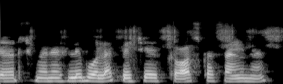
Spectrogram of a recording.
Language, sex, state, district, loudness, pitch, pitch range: Hindi, male, Uttar Pradesh, Deoria, -17 LUFS, 150 Hz, 145-155 Hz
